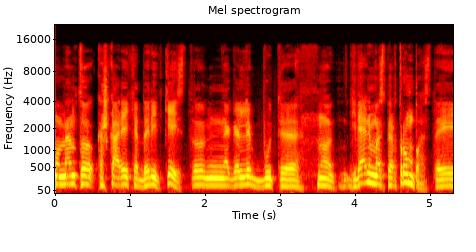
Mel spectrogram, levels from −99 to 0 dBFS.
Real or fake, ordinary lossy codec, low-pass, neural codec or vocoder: real; AAC, 48 kbps; 14.4 kHz; none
